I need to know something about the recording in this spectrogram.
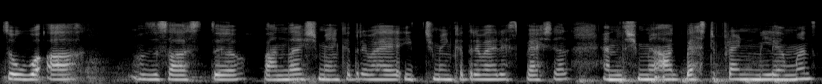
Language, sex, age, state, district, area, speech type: Kashmiri, female, 18-30, Jammu and Kashmir, Anantnag, rural, spontaneous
